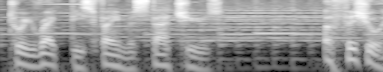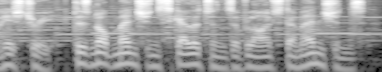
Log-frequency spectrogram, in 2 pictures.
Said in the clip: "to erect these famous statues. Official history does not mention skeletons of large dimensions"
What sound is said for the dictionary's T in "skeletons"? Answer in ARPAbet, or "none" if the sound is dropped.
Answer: T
